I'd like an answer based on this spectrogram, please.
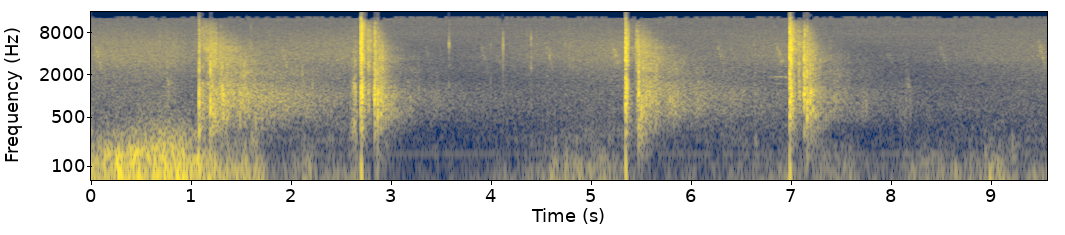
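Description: Four pistol shots, unevenly spaced about a second and a half apart, each with a short echo off the range. A low rumble runs under the first shot.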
